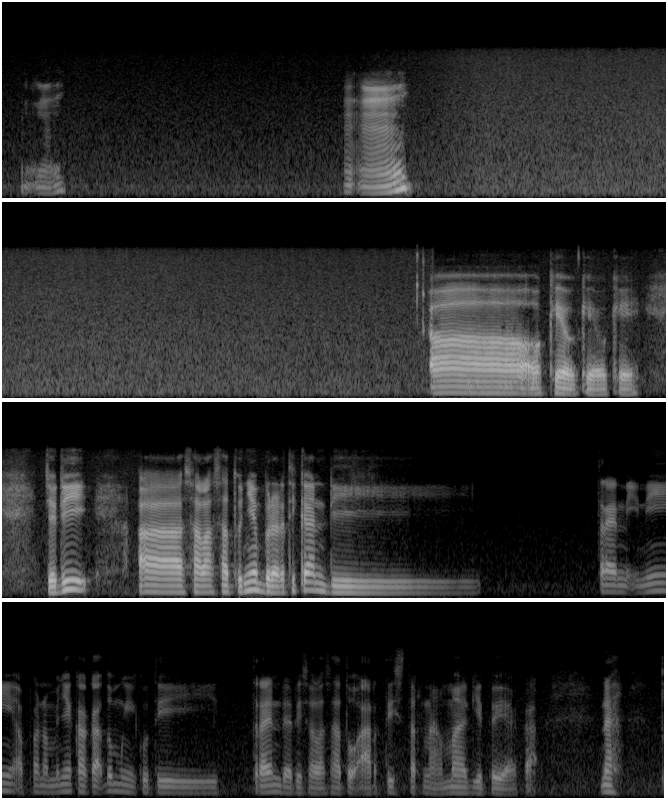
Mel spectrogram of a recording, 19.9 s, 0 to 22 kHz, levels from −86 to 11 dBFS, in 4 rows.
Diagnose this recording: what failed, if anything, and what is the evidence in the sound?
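Automatic gain falling, in the call processing stage. At 7.91 to 8.41 s the speech and room noise sink together by about 15 dB, then again from 9.26 to 11.17 s by about 11 dB, just before "salah satunya berarti kan". The AGC judged the input too loud or too noisy and pulled its gain down.

Automatic gain rising, also in call processing. From 8.36 to 9.34 s the level swells back about 6 dB. From 14.48 to 18.93 s it climbs another 6 dB after the talker moved away around 12.5 s and the input dropped about 23 dB, so only part of the lost level comes back.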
